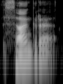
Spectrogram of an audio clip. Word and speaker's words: sagra: Now, the key word, you said sagra? – Sagra. – How do you spell that? – S-A-G-R-A.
